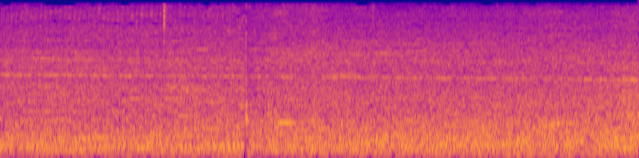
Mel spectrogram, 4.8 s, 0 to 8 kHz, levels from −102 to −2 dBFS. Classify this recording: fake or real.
real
